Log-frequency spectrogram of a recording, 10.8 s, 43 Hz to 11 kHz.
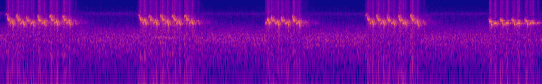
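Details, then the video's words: Northern mockingbird, a bird that returns yearly to the same spot in Kennesaw, Georgia, sings at 2am: five loud phrases of rapid repeated high notes, each roughly a second and a half, recurring about every two and a half seconds. "Mockingbird 2am"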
